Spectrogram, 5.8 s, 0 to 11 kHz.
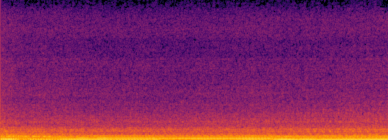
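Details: C5 Corvette V8 after rodent-infestation cleanup and rebuild: deep, even rumble with steady low beat, no knocks or ticks; idling smoothly.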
